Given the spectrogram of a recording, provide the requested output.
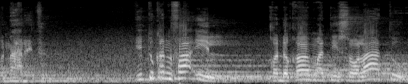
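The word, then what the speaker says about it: قد قامت الصلاة: Qad qamatis sholati, qad qamatis sholati. Wah, salah itu. Bacanya tidak benar itu. Itu kan fa'il. Qad qamatis sholatu, bukan sholati.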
